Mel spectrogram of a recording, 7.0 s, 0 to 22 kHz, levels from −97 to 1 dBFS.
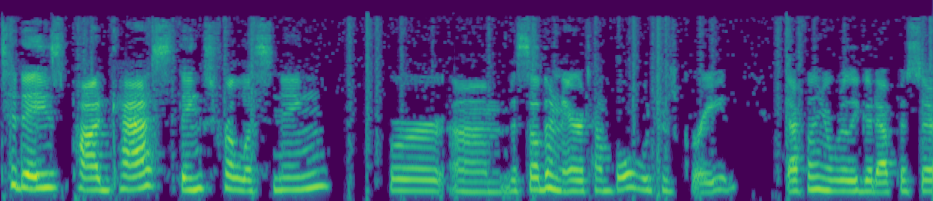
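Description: Overdone noise removal runs throughout: the suppressor cuts bands near its noise estimate, leaving a lowered background with twinkling specks.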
